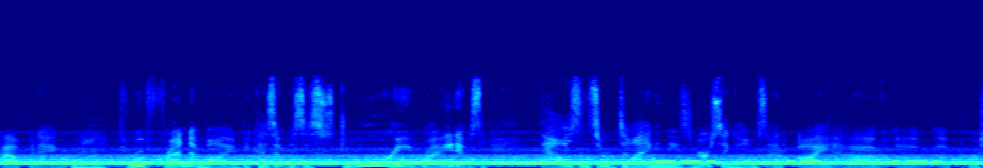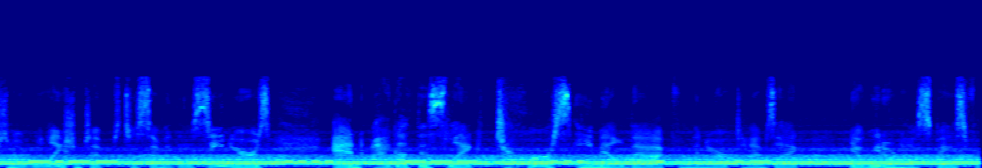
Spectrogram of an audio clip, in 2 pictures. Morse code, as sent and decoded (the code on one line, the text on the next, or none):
--. .- .-. -.-- / .... --- ... . .-
GARY HOSEA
